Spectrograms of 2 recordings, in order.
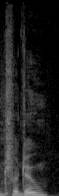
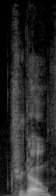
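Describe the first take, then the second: First: Trudeau ending in "doo"; mispronounced Trudeau. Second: Trudeau ending in "doh"; corrected Trudeau. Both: Real, not acted.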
